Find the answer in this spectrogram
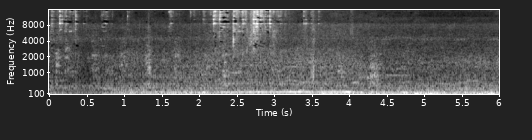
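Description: Treeing Walker Coonhound whimpering, with one long, low whine held for about two seconds in the middle.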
